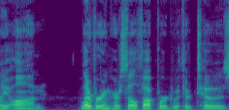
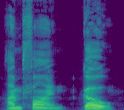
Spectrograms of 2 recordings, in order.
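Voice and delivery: calling out; 6 semitones higher, 5 dB louder, much slower than usual. A narrator's reading. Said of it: "Rian called to her".

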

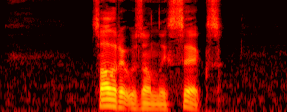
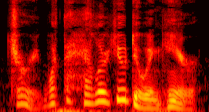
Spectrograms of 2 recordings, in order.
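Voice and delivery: high, urgent demand, held in; hushed but urgent; 7 semitones higher than usual. A narrator's reading. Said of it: "in a hushed but urgent tone".

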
